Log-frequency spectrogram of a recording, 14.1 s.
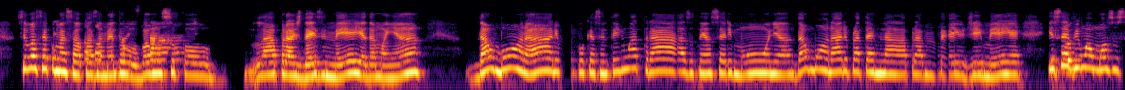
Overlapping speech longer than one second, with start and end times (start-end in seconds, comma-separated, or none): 0.5-2.3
